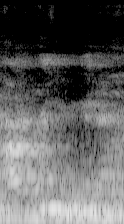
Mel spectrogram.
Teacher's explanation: Nah, tanwin bertemu dengan mim. Masukkan dulu tanwin, suara tanwin ke dalam huruf mim. Idghamkan dulu, ya.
